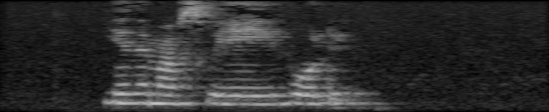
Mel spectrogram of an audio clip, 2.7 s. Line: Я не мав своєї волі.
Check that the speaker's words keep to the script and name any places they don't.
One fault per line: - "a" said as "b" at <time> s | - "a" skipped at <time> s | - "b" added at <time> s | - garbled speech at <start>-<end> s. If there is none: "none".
none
